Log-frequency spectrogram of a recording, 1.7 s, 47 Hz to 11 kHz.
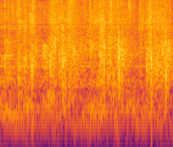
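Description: An audience at a 2014 Christmas show claps together in a steady, dense wash of applause that holds at an even level from start to finish, with no voices standing out.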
